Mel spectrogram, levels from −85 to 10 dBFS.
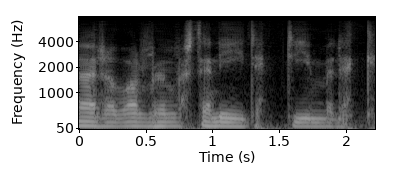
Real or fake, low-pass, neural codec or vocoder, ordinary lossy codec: fake; 7.2 kHz; codec, 16 kHz, about 1 kbps, DyCAST, with the encoder's durations; none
